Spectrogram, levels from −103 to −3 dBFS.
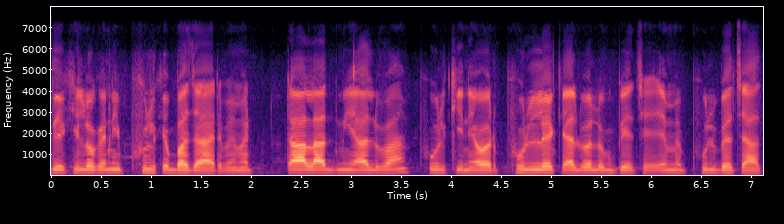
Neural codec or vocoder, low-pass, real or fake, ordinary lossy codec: none; 7.2 kHz; real; none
